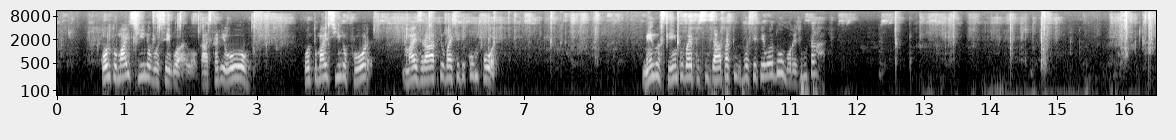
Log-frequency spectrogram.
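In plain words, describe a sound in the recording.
Food scraps drop softly onto soil.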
